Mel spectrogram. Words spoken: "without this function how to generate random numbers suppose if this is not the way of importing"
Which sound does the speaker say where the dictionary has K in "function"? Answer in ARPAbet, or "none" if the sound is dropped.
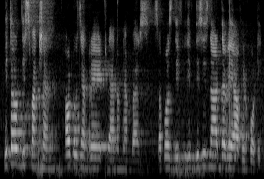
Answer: K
